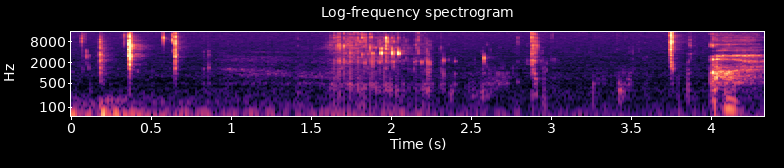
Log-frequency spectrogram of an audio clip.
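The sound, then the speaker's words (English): Someone sips a tropical-hopped beer from a can, with quiet slurping sips, swallows and small wet mouth clicks spread over a few seconds, and no talking. “There you go, downing half a can again.”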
